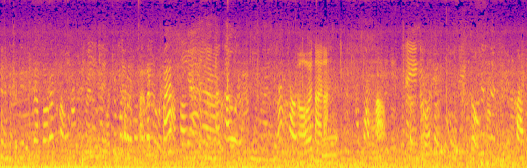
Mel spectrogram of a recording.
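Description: Low, steady drone of a ferry's engine running, under the chatter of a crowd of passengers.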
